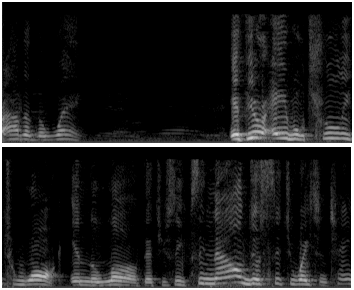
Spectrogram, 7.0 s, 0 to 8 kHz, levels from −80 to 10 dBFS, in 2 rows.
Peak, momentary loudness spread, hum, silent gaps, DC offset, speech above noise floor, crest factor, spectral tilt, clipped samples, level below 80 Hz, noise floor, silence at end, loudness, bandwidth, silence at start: -4 dBFS; 17 LU; none; none; under 0.1%; 33 dB; 22 dB; -6 dB/octave; under 0.1%; -60 dBFS; -57 dBFS; 0 s; -24 LUFS; 7.6 kHz; 0 s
